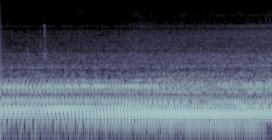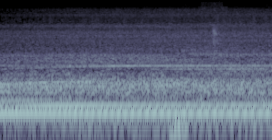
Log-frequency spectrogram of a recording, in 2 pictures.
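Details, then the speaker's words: Breville Smart Oven Air Fryer Pro running on super convection with the door closed: a low, steady humming whir with shifting tones as the fan accelerates, not very loud, odd-sounding but a normal convection fan. "It's not crazy loud when the door is closed. But as you hear the fan accelerating, it just sounds weird. Nothing I've heard before."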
